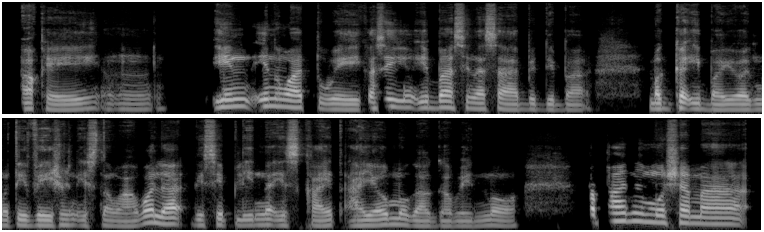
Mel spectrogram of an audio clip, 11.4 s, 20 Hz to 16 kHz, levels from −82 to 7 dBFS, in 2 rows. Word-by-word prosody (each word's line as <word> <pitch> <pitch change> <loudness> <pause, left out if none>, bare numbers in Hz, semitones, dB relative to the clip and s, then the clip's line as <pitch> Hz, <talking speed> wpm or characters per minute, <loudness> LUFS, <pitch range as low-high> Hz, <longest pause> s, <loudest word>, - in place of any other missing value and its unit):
Okey, 135 +2 -2
mm. 130 0 -12 0.5
In 190 +3 +4
in 200 +1 +1
what 175 -2 +4
way? 130 -2 -1
Kasi 175 +6 0
'yung 170 - -3
iba 165 +2 +2
sinasabi 135 -4 +1
'di 125 +1 -9
ba, 120 0 -9 0.4
magkaiba 135 -1 +1
'yon. 125 0 -1
Motivation 130 +1 -2
is 125 - +1
nawawala. 135 +8 +2
Disiplina 135 +1 -2
is 130 -2 +4
kahit 125 +1 -3
ayaw 130 +3 -1
mo, 150 -1 -3
gagawin 115 -1 -7
mo. 120 -2 -6 0.5
Papaano 230 +3 +3
mo 200 -2 +2
siya 190 -1 +7
ma 160 -3 +1
135 Hz, 145 wpm, -25 LUFS, 125-160 Hz, 0.5 s, siya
